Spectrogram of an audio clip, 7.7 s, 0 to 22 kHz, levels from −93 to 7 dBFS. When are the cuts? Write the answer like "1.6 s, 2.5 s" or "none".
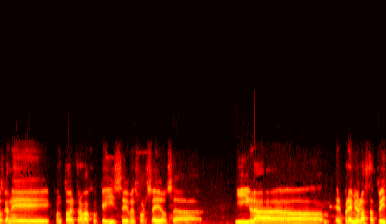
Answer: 5.0 s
